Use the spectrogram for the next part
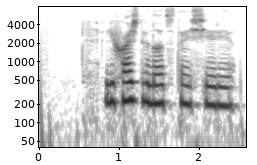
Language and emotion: Russian, neutral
